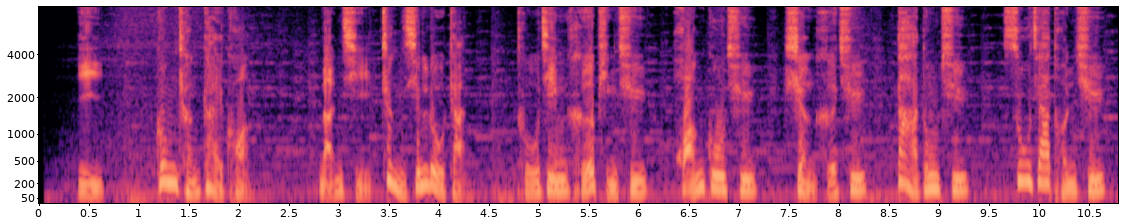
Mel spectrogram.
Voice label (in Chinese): 男 工程汇报 积极 大气浑厚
